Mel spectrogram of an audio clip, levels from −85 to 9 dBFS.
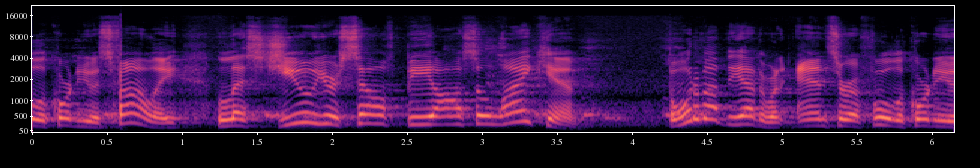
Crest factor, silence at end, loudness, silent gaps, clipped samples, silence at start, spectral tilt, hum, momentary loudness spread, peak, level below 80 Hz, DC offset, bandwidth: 18 dB; 0 s; -22 LUFS; none; under 0.1%; 0 s; 0 dB/octave; none; 4 LU; -6 dBFS; under -90 dBFS; under 0.1%; 16.5 kHz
